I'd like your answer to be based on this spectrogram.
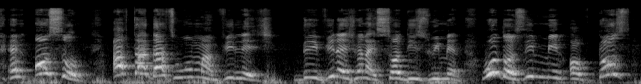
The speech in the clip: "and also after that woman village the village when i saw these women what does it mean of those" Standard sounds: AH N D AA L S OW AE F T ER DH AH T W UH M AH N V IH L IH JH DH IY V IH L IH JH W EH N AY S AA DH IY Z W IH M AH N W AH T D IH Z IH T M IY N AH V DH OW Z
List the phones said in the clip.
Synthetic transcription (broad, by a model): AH N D AA L S OW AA F T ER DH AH T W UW M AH N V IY L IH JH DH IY V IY L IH JH W EH N AY S AA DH IY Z W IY M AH N W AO T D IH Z IH T M IY N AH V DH OW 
